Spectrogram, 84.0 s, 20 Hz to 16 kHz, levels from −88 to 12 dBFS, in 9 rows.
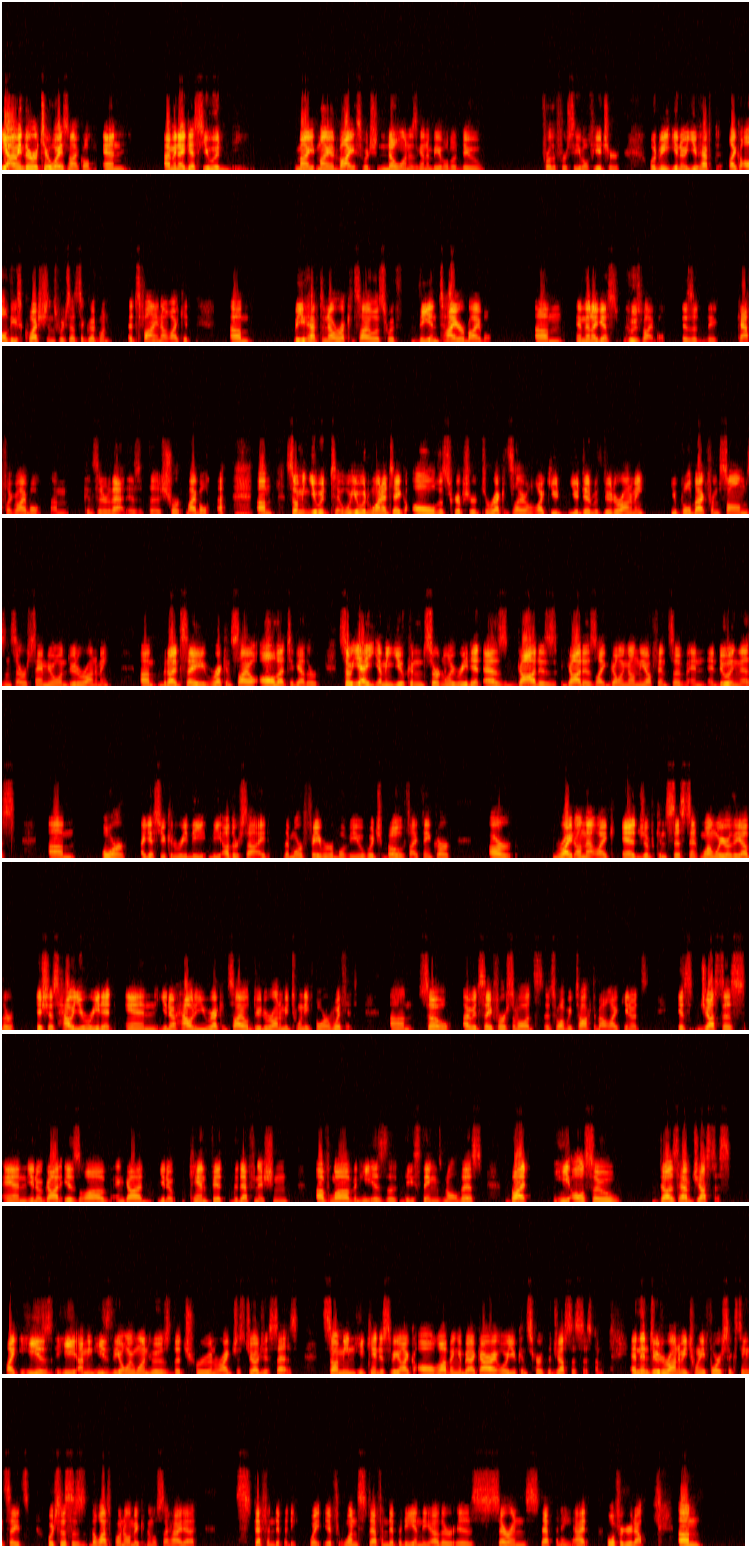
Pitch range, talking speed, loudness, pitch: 110-130 Hz, 235 wpm, -31 LUFS, 120 Hz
